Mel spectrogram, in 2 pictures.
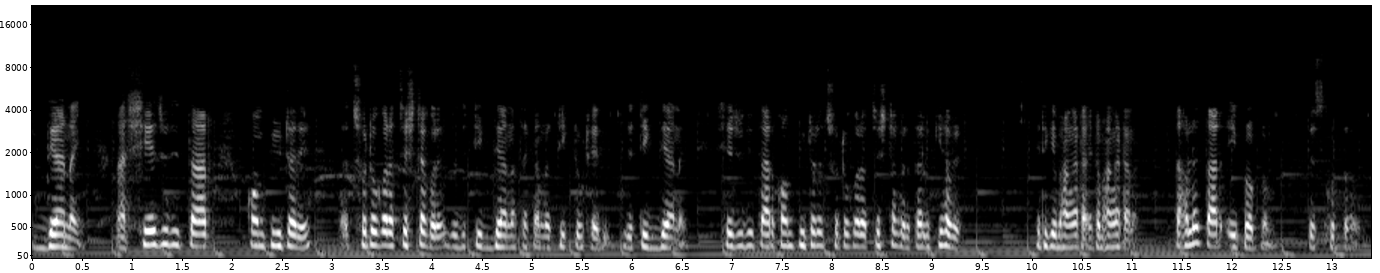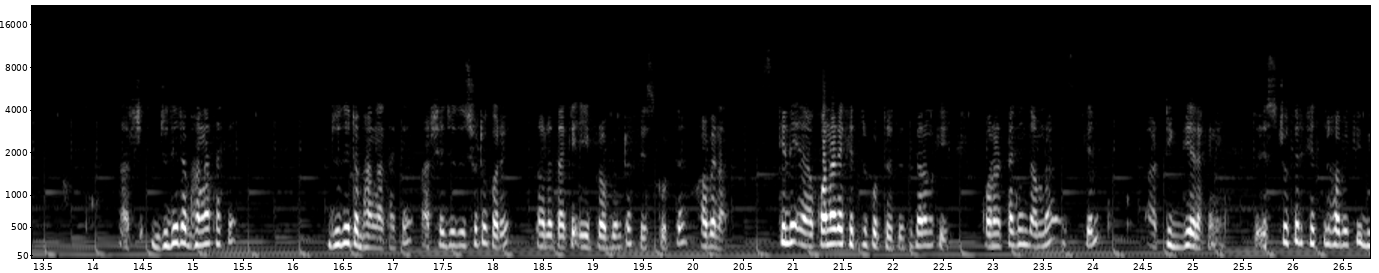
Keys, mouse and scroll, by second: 2.4-5.4 drag, 12.0 shift+click, 13.1 shift+click, 16.1-17.2 drag, 18.2-19.2 shift+drag, 20.6 ctrl+z, 22.1 a, 22.4 click, 26.7 v.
